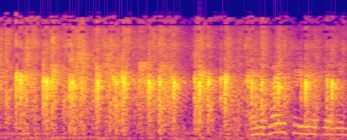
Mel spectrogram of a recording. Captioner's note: applauding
